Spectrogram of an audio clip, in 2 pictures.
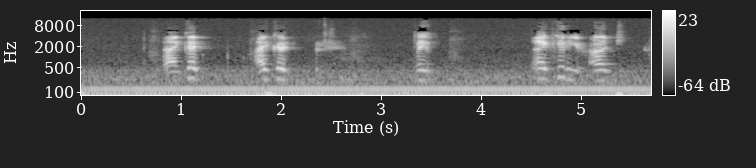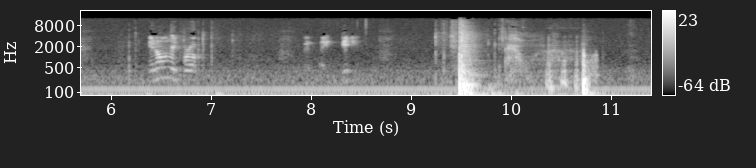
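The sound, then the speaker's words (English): A phone ringtone sounds in short, repeated tonal bursts with pauses between, followed by a couple of loud thumps near the end. “Sorry, that was my phone.”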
